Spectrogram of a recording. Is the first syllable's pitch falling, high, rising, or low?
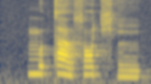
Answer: high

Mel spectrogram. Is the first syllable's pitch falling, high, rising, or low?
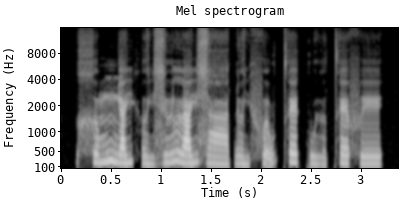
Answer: rising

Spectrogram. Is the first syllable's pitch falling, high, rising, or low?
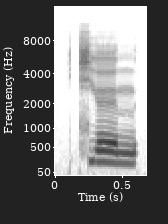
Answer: falling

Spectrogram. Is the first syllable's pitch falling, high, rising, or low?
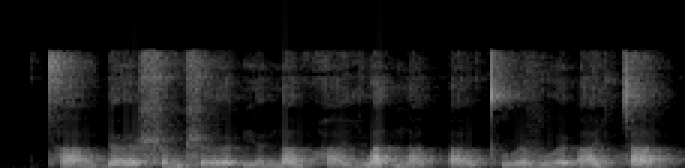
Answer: low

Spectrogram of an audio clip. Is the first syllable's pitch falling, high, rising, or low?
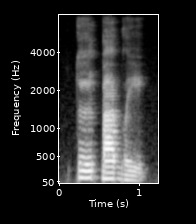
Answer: high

